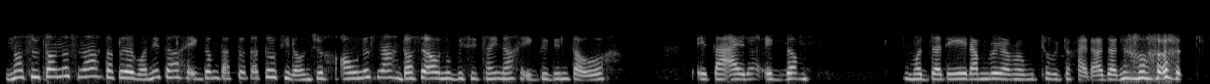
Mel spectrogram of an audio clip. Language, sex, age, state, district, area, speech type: Nepali, female, 18-30, West Bengal, Kalimpong, rural, conversation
